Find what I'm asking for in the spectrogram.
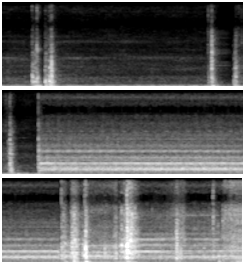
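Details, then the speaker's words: Canon Pixma printer/scanner that had quit feeding paper, opened up, with a jumper fitted, after holding the green button for a test page. Short motor whirs and clicks, then a steady feed-roller run and a few clatters: normal paper feed. "Well, nothing else we can enjoy. Just printer noises. There it goes."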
